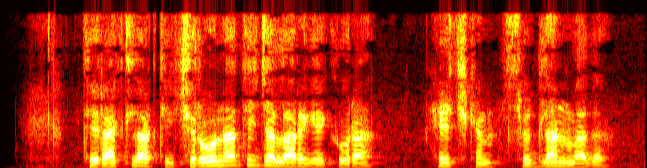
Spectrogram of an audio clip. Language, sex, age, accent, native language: Uzbek, male, 19-29, Qashqadaryo, Uzbek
